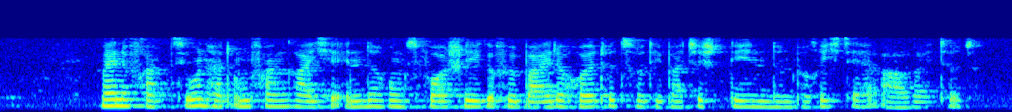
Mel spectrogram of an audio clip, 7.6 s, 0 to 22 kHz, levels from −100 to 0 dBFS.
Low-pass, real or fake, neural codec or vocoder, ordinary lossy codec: 5.4 kHz; real; none; none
